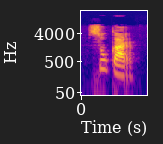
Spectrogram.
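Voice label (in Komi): "сукар", Komi, female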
